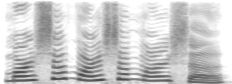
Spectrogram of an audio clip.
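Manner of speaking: high whiny Marsha chant; sitcom whine. Retold or imitated. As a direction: whine it like the jealous sister. Quoting famous sitcom whine.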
